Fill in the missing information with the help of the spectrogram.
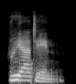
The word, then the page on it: reattain: Indian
